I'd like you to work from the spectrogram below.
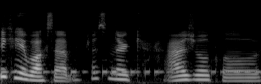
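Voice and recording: Lively intonation colors a passage someone reads aloud in a natural voice.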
